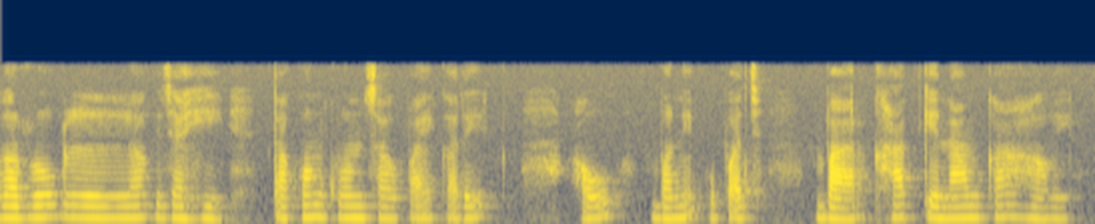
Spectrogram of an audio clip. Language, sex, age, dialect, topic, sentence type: Chhattisgarhi, female, 46-50, Eastern, agriculture, question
